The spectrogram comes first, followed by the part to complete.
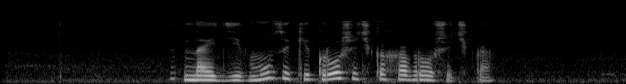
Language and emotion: Russian, neutral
